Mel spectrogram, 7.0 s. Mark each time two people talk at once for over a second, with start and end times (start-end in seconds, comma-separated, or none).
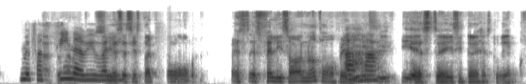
0.5-1.7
